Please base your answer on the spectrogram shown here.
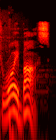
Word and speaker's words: Rooibos: Rooibos Tea, pronounced Rooibos, a true South African delight.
